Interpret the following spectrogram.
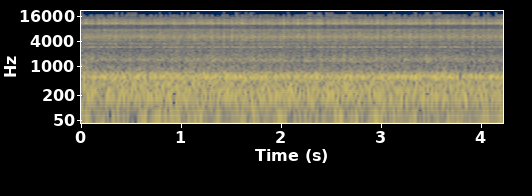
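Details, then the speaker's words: Old Coleman camp stove unused for decades, lit once the valve was opened more ("up to light, down to burn"); steady even hiss-roar with no sputter or popping; pressurized burner burning cleanly. "just didn't have that valve open far enough once i opened up a little bit more she took right off"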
